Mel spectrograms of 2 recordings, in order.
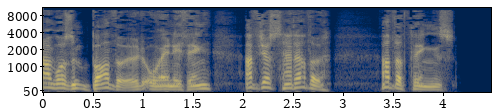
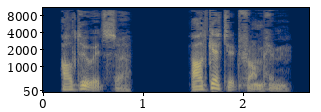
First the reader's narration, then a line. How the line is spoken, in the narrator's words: he said earnestly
